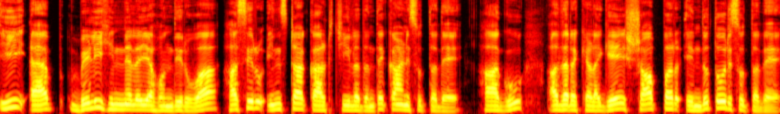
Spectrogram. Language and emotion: Kannada, neutral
